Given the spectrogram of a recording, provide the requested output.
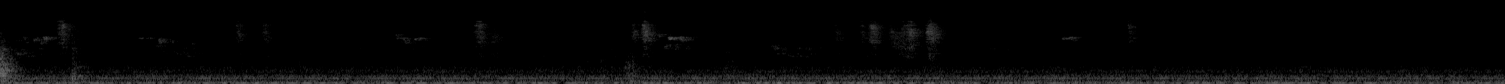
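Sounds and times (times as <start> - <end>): steady low hum: 0.0 - 15.0
faint bird chirps: 0.2 - 11.6.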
